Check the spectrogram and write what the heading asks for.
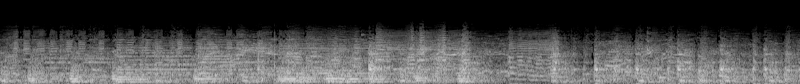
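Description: Band music with brass instruments playing a dance tune.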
